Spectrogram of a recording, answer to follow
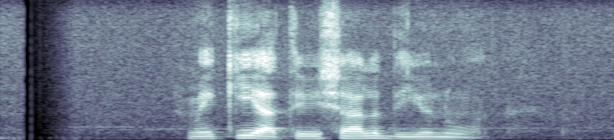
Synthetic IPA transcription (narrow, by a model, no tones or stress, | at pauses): mekiːat̪iʋiʃaːləd̪ijunuʋə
